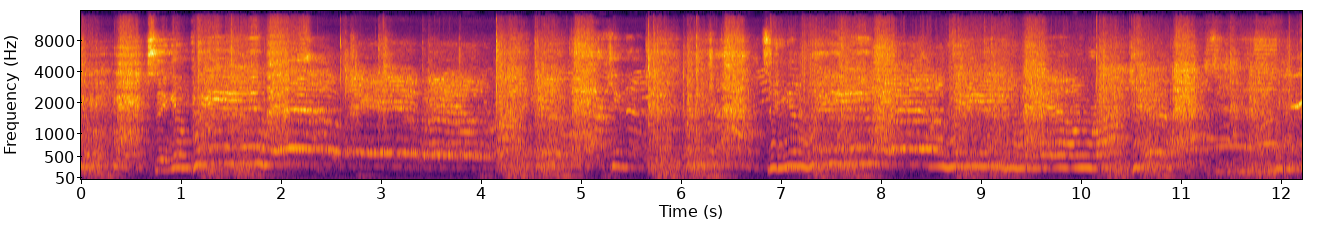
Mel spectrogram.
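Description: Live piano-bar music: a male singer with piano, with many voices singing along.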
